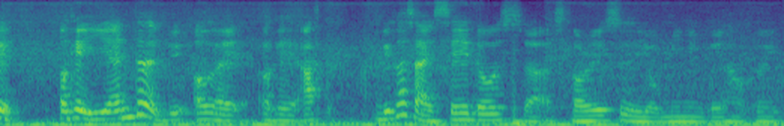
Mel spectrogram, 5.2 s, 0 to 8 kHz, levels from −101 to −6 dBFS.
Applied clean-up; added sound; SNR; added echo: none; Domestic sounds, home sounds; 19 dB; none.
